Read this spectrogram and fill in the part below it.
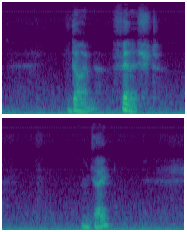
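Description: A middle-aged man speaks with animation into a close microphone, in short bursts.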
